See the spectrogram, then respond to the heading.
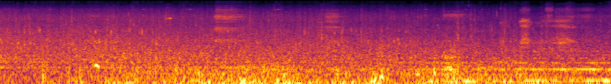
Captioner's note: anxious breathing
